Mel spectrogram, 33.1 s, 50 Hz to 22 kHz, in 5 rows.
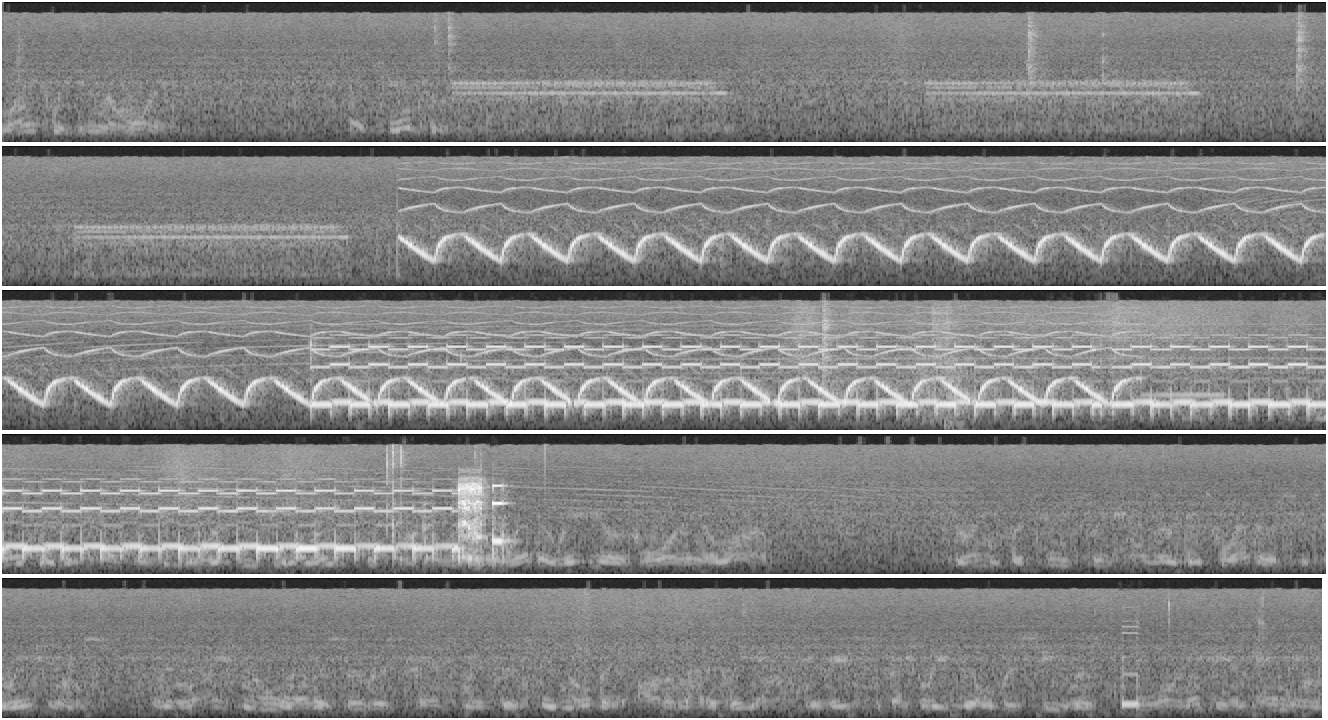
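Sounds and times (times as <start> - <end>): sweeping alarm tone: 7.0 - 22.4.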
